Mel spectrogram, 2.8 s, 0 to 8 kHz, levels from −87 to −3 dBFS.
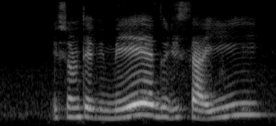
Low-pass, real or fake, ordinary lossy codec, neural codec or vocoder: none; real; none; none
